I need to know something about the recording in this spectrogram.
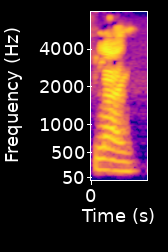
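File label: "fly", Nigerian Pidgin, female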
